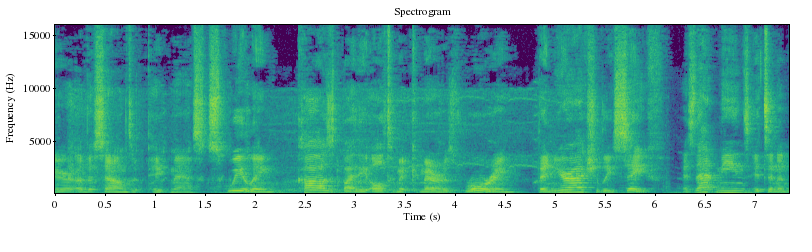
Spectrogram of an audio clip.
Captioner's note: followed by the Ultimate Chimera roaring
